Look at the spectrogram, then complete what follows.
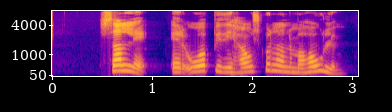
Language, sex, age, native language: Icelandic, female, 40-49, Icelandic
